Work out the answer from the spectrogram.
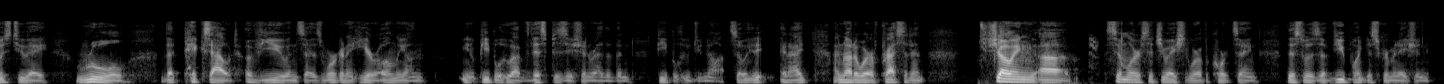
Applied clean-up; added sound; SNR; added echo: neural mask model RNNoise.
